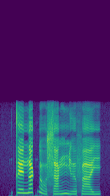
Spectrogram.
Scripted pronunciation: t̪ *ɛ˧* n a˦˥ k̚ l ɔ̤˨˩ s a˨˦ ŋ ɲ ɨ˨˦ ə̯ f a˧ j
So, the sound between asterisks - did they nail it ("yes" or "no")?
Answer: yes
